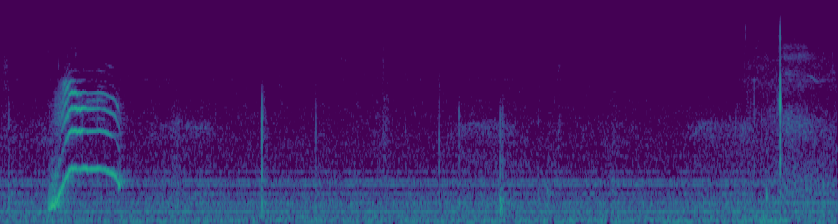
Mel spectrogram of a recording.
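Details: Foster kittens of the Humane Society of North Texas nursing on momcat Mummy and playing; a single sharp upswept mew opens, followed by steady low room hum and a few faint taps and rustles.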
